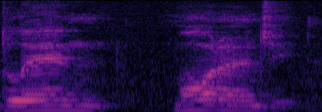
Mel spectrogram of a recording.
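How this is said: There is a pause between Glen and Morangie. This is how it is said near the distillery. "they would put a hole, a pause between the Glen and the Morangie"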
